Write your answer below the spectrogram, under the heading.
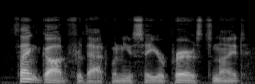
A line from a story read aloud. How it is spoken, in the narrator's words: Sionji advised him dryly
